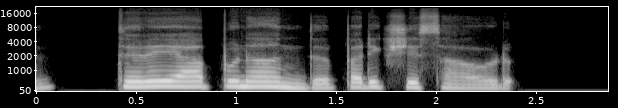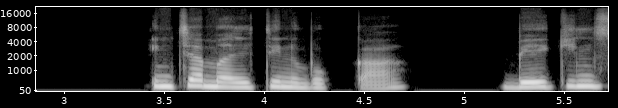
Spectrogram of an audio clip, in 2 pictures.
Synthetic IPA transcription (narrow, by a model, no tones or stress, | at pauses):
t̪eɾɐjaːpunaːnd̪ɨpɐɾiːkʂisaːwuɽu | iɲt͡ʃɐmɐlt̪inubɔkːa | beːkiŋɡs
